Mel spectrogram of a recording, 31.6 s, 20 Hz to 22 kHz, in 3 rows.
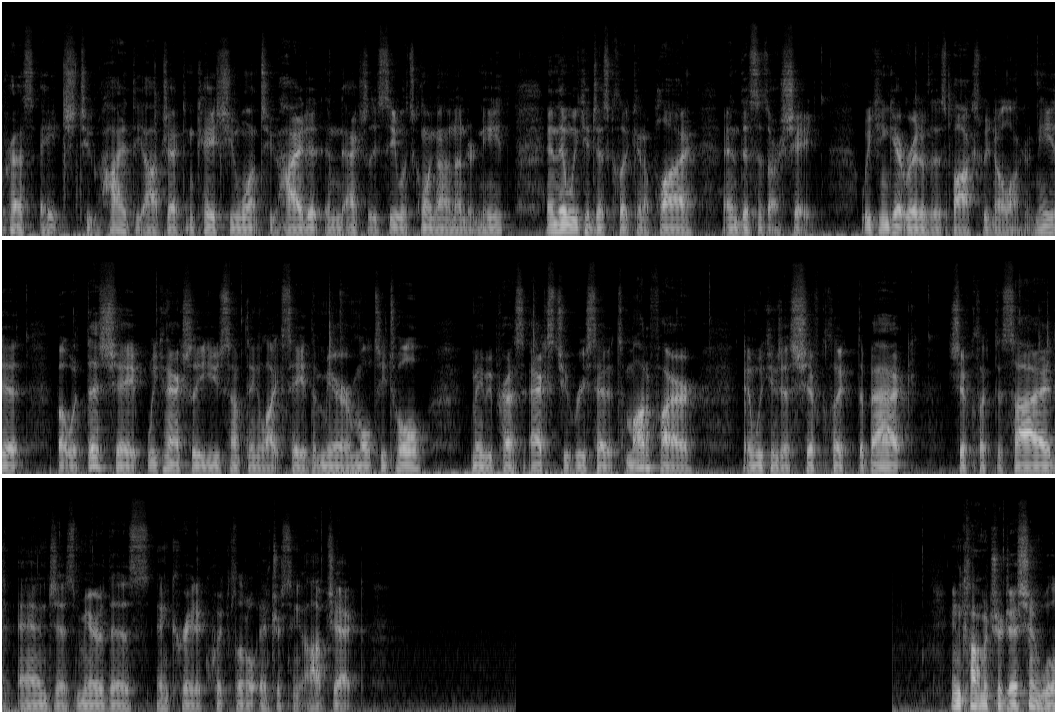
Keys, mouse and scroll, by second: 5.6 click, 6.8 middle click, 8.1 click, 9.0 click, 9.6 click, 10.0 middle click, 10.6 click, 11.2 middle click, 12.4 middle click, 17.3 middle click, 18.3 click, 19.6 click, 20.2 middle click, 21.5 click, 21.9 middle click, 23.1 scroll up 1, 23.7 middle click.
